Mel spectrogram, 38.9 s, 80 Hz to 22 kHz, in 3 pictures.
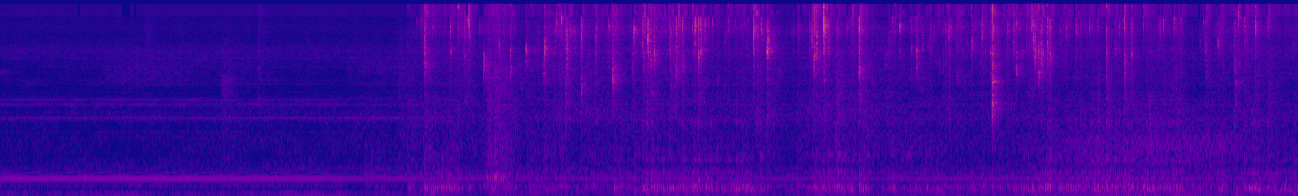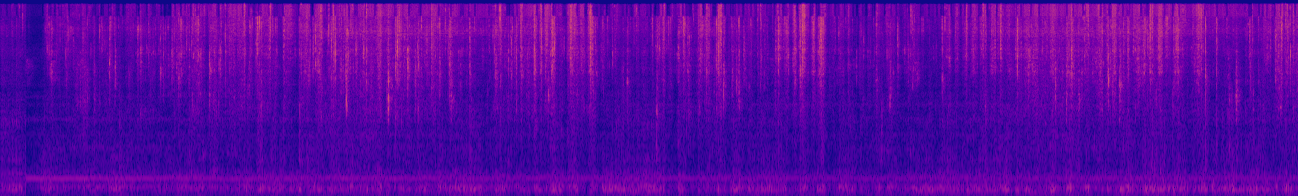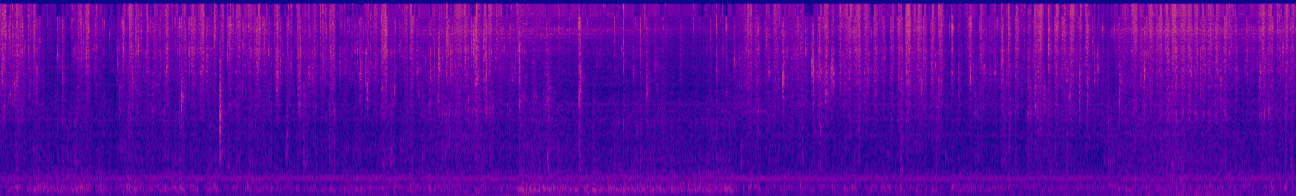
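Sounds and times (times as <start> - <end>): water running: 4.1 - 38.9
faint steady whine: 27.2 - 38.9.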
